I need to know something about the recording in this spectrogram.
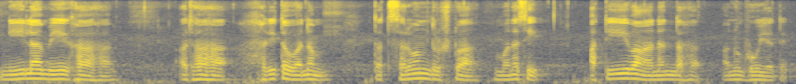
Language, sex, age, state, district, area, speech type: Sanskrit, male, 18-30, Maharashtra, Nashik, urban, spontaneous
